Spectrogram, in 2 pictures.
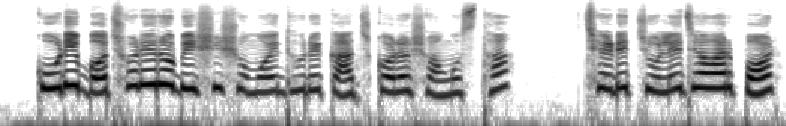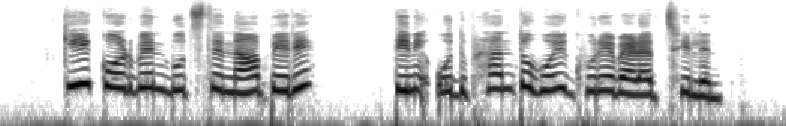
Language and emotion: Bengali, sad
